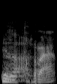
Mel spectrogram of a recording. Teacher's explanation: the rolling R on a very short word is a little bit strange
